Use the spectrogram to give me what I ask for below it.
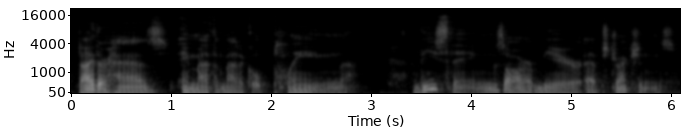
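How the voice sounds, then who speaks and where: An earnest Victorian gentleman scientist, as a male reader plays him, lectures in a low, husky voice. He is didactic and deliberate, with animated swings of pitch, in the manner of an audiobook character. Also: full character voice. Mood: insistent, lecturing. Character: earnest, learned Victorian gentleman inventor expounding a paradox.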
